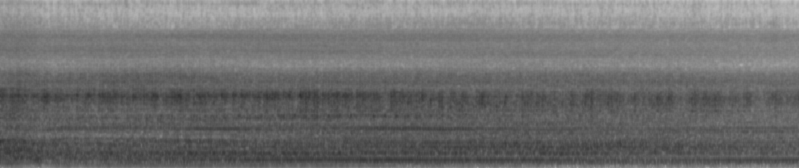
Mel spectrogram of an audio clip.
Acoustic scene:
residential area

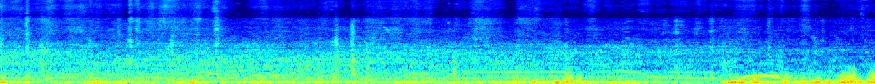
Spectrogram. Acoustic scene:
street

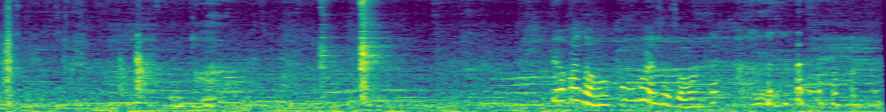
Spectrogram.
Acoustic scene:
restaurant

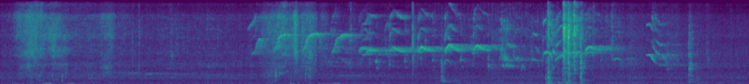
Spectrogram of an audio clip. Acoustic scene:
residential area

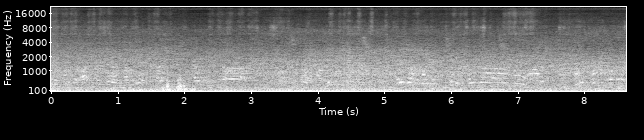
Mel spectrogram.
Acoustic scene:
street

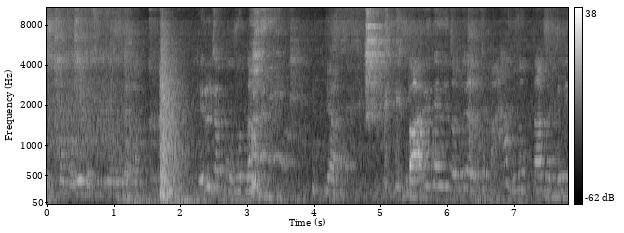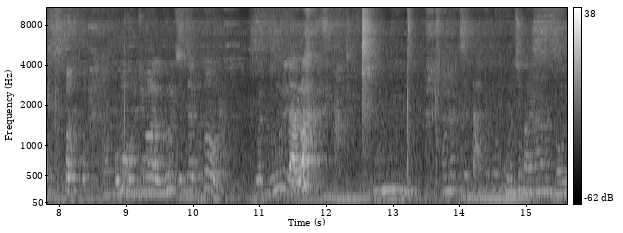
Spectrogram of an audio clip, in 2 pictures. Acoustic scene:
cafe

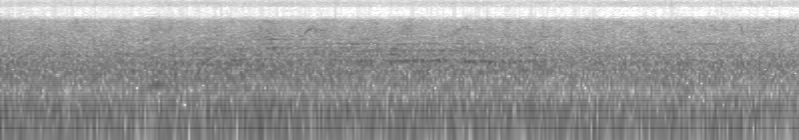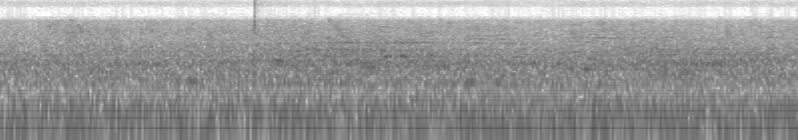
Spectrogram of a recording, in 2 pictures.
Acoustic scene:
residential area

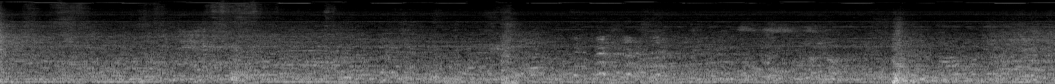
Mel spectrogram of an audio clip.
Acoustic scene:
cafe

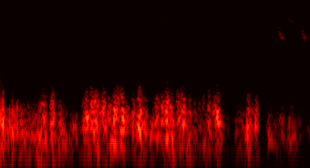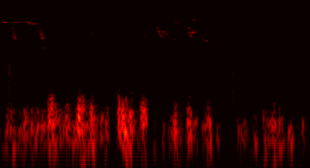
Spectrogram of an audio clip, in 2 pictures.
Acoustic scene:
park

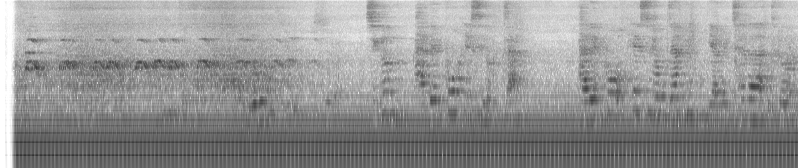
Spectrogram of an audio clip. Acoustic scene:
subway station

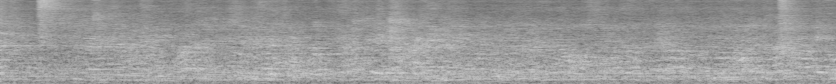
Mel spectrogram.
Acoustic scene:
crowded indoor space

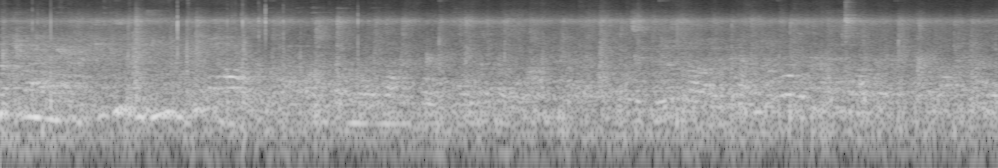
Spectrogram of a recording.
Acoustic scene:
subway station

